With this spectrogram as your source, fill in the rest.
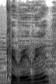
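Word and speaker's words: クルル: is so annoying because in Japanese it has one pronunciation, Kururu, and then of course in the English translation they give us like a million different ways to pronounce it, and nobody can agree on how you do it.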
